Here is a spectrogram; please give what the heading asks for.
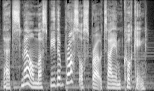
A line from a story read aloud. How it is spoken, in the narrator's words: Papa Bear said with a laugh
